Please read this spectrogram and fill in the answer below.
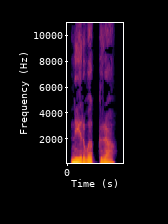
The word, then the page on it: ನಿರ್ವಿಕಾರಿ: nirvikāri; Kannada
